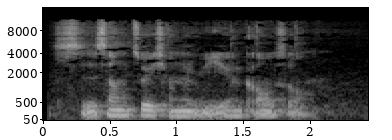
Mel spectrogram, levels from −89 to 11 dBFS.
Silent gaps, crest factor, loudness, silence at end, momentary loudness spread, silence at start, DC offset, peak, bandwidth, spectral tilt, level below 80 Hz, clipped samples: none; 22 dB; -24 LUFS; 0.4 s; 13 LU; 0.1 s; under 0.1%; -4 dBFS; 11.5 kHz; -3.5 dB/octave; -56 dBFS; under 0.1%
